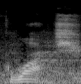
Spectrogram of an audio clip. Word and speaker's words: gouache: This is pronounced gouache.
